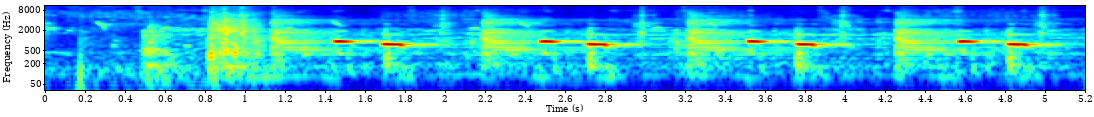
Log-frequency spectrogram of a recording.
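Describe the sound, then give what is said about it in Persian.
A pendulum clock with a big swinging pendulum ticks with sharp mechanical clicks, joined four times by a steady two-note falling chime, one roughly each second, clear and alone with no voices. “روی تنش هم یه پاندول بزرگ داره که تکون تکون میخوره.”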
